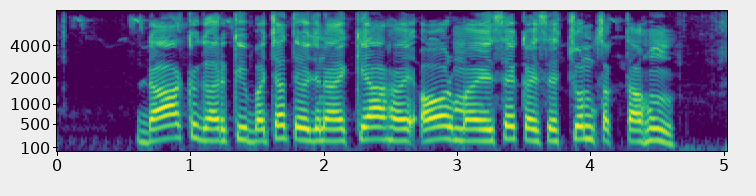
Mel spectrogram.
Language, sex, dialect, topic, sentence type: Hindi, male, Awadhi Bundeli, banking, question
